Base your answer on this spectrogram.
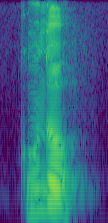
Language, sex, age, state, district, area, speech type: Hindi, male, 18-30, Madhya Pradesh, Gwalior, urban, read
